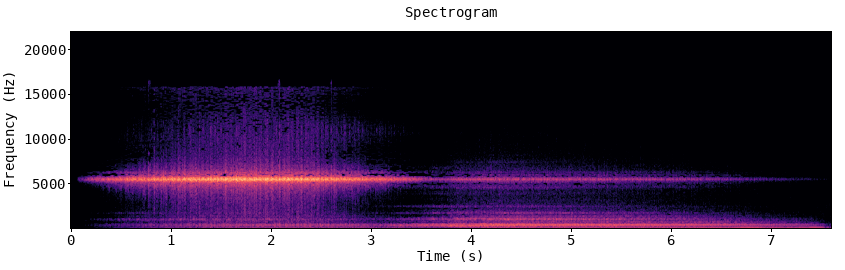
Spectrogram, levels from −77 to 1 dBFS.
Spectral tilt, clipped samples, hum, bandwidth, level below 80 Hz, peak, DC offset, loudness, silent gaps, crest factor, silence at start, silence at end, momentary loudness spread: -0.5 dB/octave; under 0.1%; none; 16 kHz; -44 dBFS; 0 dBFS; under 0.1%; -13 LUFS; none; 20 dB; 0.2 s; 0.05 s; 23 LU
